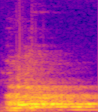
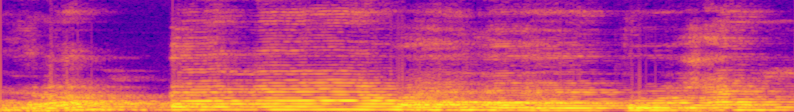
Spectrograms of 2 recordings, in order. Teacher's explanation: baru mimnya tahan gunna mendengung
